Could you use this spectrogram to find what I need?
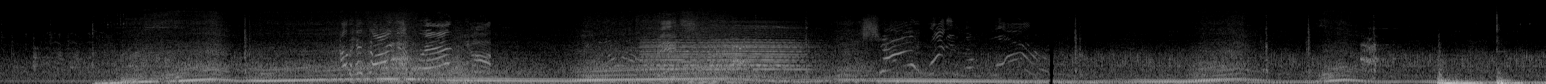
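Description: A car engine revs up and down as it drives off.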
